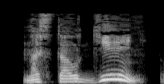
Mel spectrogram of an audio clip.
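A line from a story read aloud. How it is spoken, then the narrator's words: Exclaiming. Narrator (Russian): воскликнула она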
